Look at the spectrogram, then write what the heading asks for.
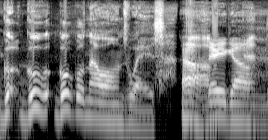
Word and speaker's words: Waze: What is that, like Wave? Waze.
